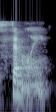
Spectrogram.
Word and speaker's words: simile: It looks like smile, but it's actually pronounced simile.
